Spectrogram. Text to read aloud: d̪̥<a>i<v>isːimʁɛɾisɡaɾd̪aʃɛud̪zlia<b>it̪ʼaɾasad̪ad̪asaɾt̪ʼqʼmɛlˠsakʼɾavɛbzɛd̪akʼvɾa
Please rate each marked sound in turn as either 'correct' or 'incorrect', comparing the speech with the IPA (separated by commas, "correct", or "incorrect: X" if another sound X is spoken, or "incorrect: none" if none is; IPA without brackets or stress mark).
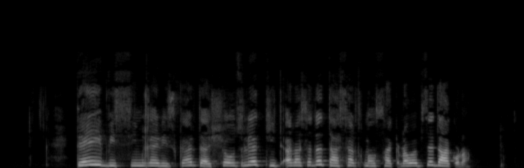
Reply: incorrect: ɛ, correct, incorrect: ɡ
